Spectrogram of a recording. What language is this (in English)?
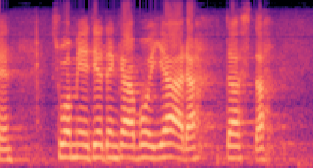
Finnish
